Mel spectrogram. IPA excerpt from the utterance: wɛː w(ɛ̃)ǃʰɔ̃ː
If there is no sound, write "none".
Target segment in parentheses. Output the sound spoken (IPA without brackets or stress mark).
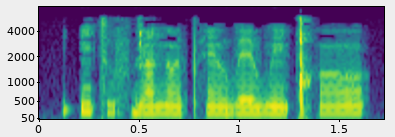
ẽ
